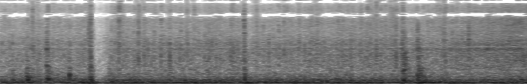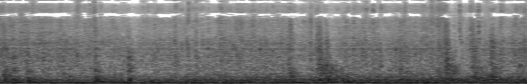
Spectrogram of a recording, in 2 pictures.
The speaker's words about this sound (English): during a hailstorm like most people won't ever see. Oh! That was a softball.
